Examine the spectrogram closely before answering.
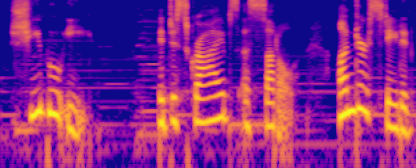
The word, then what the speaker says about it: Shibui: Here, we reach a genuine Japanese aesthetic idea called Shibui, pronounced Shibui.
